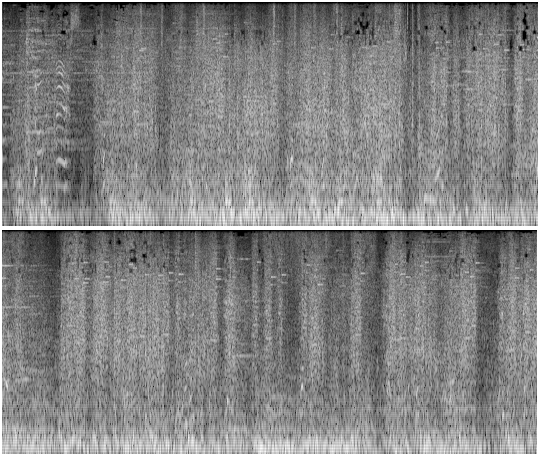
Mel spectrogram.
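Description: Sword slashes and magic blasts crash in quick bursts.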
